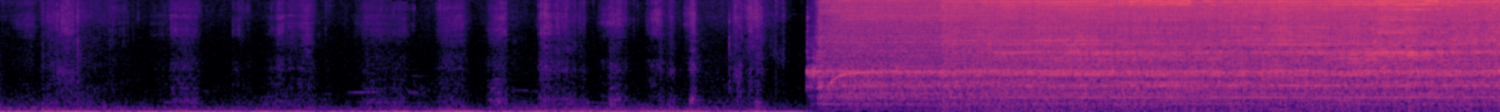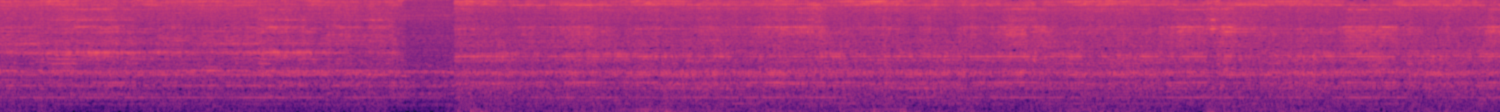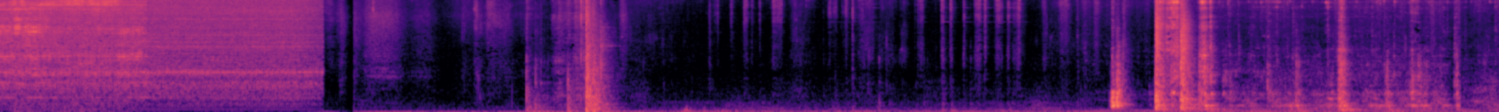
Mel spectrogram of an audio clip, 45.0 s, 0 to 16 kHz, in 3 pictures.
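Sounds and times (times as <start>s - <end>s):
disc sander grinding steel: 8.1s - 33.2s.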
